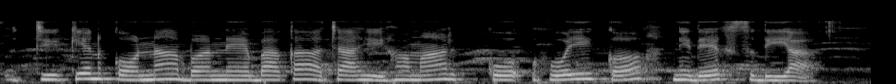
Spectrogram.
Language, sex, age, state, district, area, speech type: Maithili, female, 18-30, Bihar, Sitamarhi, rural, read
